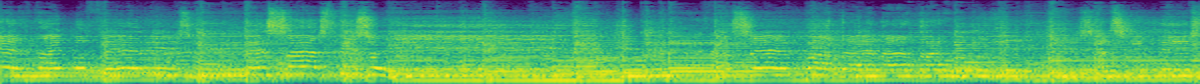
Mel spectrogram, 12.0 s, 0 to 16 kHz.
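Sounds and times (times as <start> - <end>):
live folk-rock band playing: 0.0 - 12.0.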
